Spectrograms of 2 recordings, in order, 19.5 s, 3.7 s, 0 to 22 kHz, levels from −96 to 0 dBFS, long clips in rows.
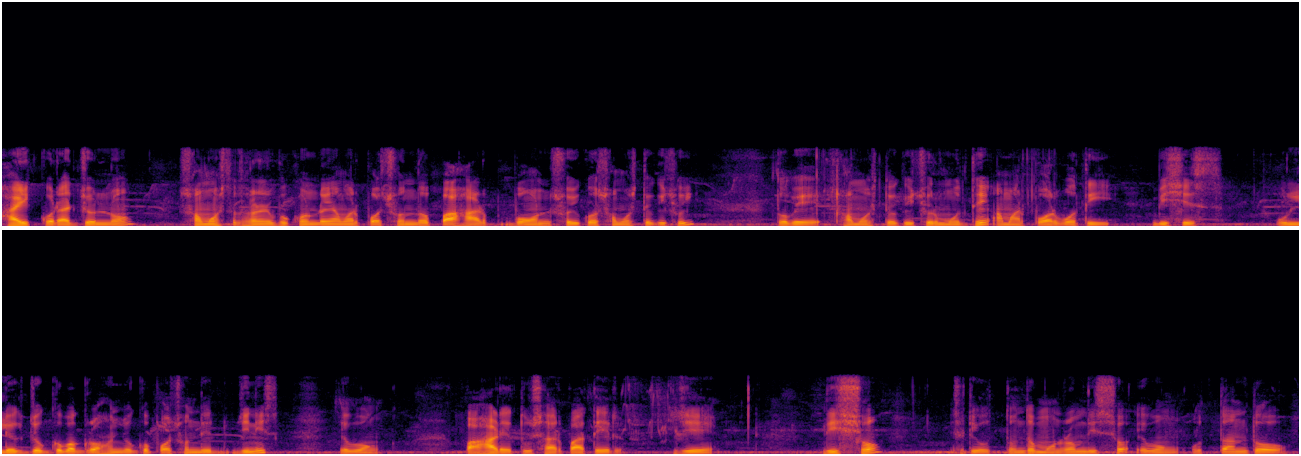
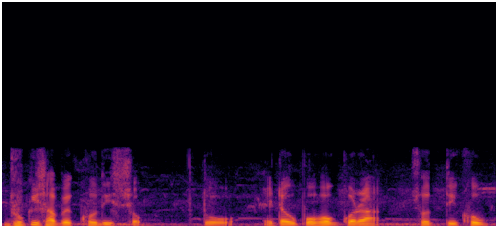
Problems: none marked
